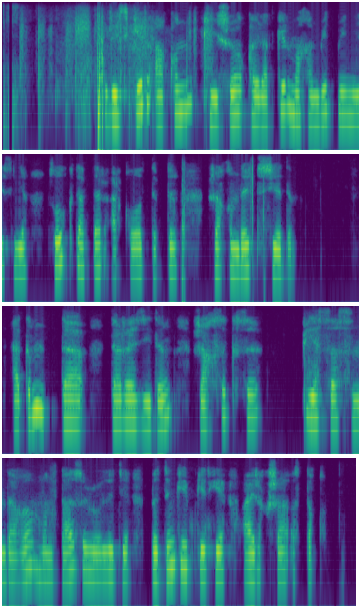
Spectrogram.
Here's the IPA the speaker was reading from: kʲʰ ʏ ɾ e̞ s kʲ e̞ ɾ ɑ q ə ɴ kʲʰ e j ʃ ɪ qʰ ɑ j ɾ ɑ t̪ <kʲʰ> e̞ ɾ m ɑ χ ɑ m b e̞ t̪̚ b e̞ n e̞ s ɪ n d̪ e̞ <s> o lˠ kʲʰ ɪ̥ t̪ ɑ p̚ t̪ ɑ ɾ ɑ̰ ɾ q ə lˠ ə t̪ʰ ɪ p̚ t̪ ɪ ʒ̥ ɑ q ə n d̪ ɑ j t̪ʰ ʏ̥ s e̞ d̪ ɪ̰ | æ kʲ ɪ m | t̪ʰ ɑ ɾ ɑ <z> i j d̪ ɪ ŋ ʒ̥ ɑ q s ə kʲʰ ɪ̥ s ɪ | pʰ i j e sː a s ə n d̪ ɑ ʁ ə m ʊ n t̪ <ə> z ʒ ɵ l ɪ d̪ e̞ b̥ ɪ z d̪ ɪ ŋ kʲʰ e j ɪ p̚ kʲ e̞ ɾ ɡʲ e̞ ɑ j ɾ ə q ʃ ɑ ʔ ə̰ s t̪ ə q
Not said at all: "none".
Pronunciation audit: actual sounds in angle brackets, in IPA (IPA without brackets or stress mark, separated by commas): kʲ, s, z, ɑ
